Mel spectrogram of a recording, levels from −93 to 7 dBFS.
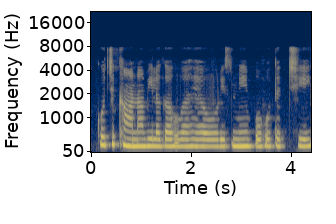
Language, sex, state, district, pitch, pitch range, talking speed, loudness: Hindi, female, Chandigarh, Chandigarh, 195 Hz, 195-200 Hz, 135 wpm, -14 LUFS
